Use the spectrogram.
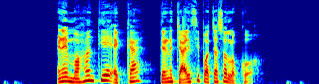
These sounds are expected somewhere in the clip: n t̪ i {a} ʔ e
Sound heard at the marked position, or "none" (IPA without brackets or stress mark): e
